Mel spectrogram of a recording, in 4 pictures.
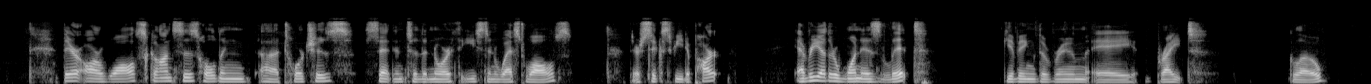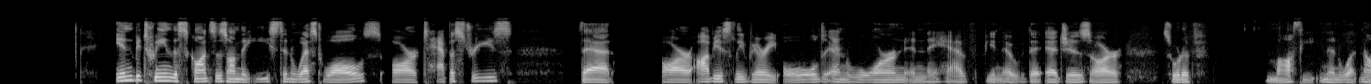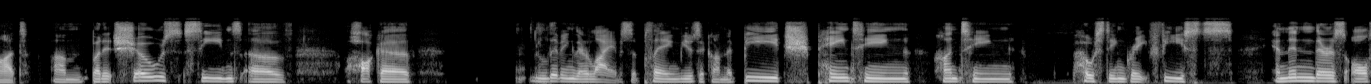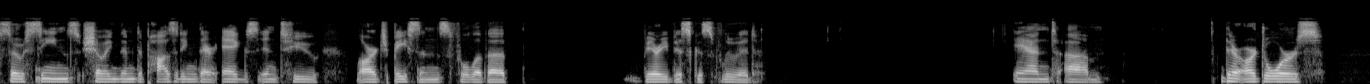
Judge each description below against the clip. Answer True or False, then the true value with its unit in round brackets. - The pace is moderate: False (115 wpm)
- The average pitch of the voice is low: True (125 Hz)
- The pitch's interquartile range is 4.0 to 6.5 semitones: False (3.2 semitones)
